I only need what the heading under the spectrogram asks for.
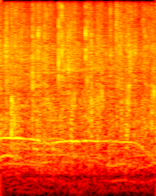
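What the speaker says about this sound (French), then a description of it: "Je voudrais qu'on l'applaudisse très très fort, s'il vous plaît." A crowd applauds a motorcycle prizewinner at an agricultural challenge event, steady clapping filling the short moment at moderate distance with a faint tone running through it.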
